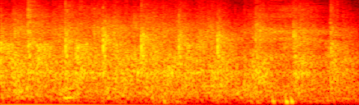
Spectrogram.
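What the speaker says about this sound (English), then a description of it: "please applause" Audience applause at a graduation ceremony: a steady wash of many hands clapping at moderate volume, sustained for a couple of seconds without voices over it.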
